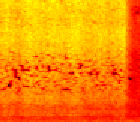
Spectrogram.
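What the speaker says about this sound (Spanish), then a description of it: "Es un spray, si ustedes lo ven, miren." TRESemmé hair spray hisses from an aerosol can in one continuous, steady, close burst that lasts almost two seconds before cutting off.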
